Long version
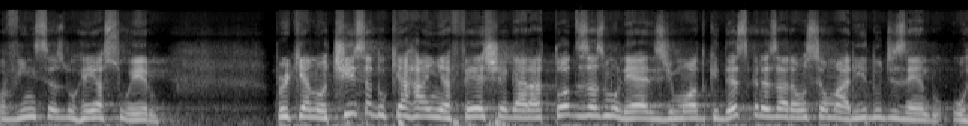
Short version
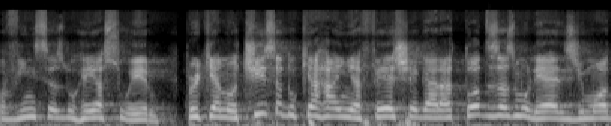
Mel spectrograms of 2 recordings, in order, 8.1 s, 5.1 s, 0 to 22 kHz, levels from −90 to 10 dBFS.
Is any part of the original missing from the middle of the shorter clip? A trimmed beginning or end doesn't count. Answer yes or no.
yes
